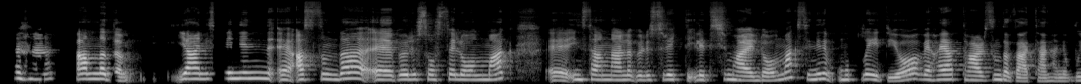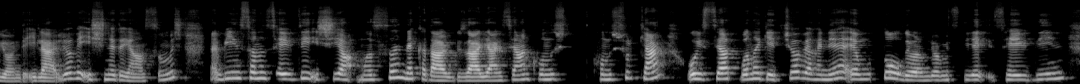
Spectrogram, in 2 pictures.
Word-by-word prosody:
He 280 - +2
he. 255 - -3 0.5
Anladım. 255 0 +4 0.4
Yani, 255 -1 +4 0.2
senin, 275 0 +1
eee, 225 -4 +1
aslında, 235 +4 +3
eee, 215 -1 +3
böyle 230 +1 +1
sosyal 230 0 -3
olmak, 220 +5 +1 0.3
eee, 185 -2 0
insanlarla 215 -2 0
böyle 205 0 -3
sürekli 220 +2 -4
iletişim 215 +2 -4
hâlinde 190 -2 +3
olmak 235 +13 0
seni 250 -1 -2
mutlu 220 +1 -4
ediyor 210 +3 0
ve 220 - +2
hayat 225 +2 +2
tarzın 200 +2 +1
da 200 - 0
zaten, 150 -2 -1
hani, 155 -1 -8
bu 175 - -6
yönde 150 -1 -3
ilerliyor 170 - +1
ve 275 - 0
işine 230 -1 -3
de - - -1
yansımış. 180 - -4 0.3
E, - - -2
bir 275 +3 -1
insanın 285 -1 0
sevdiği 255 0 0
işi 240 +2 -3
yapması 220 +2 -1
ne 260 -1 +2
kadar 190 -7 +5
güzel, 175 0 +4
yani. 180 0 +3
Sen 220 +5 0
konuş 235 0 -4 0.3
konuşurken 255 +4 +1 0.3
o - - +5
hissiyat 255 +1 +2
bana 240 +4 +1
geçiyor 255 +4 -2
ve 260 - +1
hani, 230 -1 -2
eee, 265 -2 +1
mutlu 240 +4 -5
oluyorum. 205 -9 +1
Diyorum 200 0 -4
istiye 215 +1 -5
sevdiğin, 225 +6 -3
225 Hz, 165 wpm, -22 LUFS, 205-255 Hz, 0.5 s, kadar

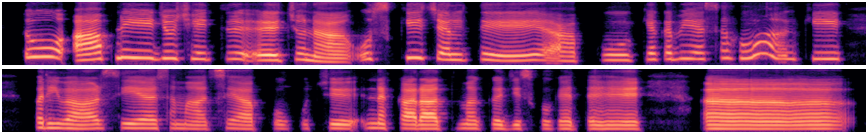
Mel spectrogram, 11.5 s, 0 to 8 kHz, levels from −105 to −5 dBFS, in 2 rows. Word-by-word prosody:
तो 400 +1 +3 0.2
आपने 300 +7 +4
ये 350 -2 +3
जो 330 +1 -1
क्षेत्र 300 -1 -7 0.3
अ, - - +8
चुना 195 -11 +2 0.2
उसके 360 +5 -2
चलते 255 -5 +1
आपको 245 +4 -3
क्या 280 +4 -6
कभी 305 +2 -4
ऐसा 310 +4 -7
हुआ 400 +7 -2
कि, 300 0 -5 0.4
परिवार 195 -4 0
से 205 +2 -8
या 200 -1 +1
समाज 185 -4 -7
से 195 - -9
आपको 170 +1 -5
कुछ 185 +2 -24 0.3
नकारात्मक 185 -2 +2
जिसको 175 0 -10
कहते 175 0 -7
हैं 170 0 0
अ 175 0 +2
205 Hz, 140 wpm, -24 LUFS, 180-295 Hz, 0.4 s, अ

